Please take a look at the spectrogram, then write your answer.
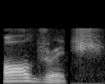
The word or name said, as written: Aldrich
